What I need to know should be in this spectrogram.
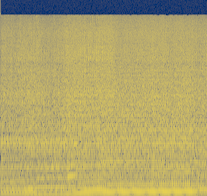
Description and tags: JCB Engine Revving Up
machine, Machinery, Factory, medium, low, Mechanical, electric, Rev, high, Industrial, motor, Buzz, engine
